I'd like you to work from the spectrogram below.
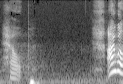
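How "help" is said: low, much softer cry for help; quiet plea. Retold or imitated. Preacher voicing a possessed man's plea, low and hushed. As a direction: let the word sink almost away. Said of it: "but with cries of".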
